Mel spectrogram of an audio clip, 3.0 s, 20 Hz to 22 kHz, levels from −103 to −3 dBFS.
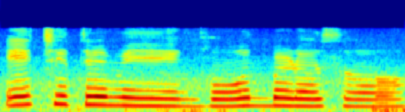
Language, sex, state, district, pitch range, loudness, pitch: Hindi, male, Chhattisgarh, Raipur, 250-280 Hz, -14 LUFS, 260 Hz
